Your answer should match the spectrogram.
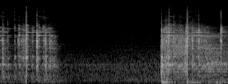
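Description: Metal gate latch clicking and rattling as a steel tube farm gate is worked. About a second and a half in, the gate swings shut and clangs into the latch, and the metal rings on briefly.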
